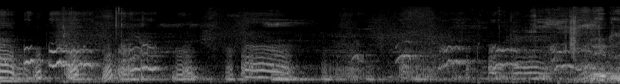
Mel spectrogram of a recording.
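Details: Ten-day-old Ca de Bou puppies whimpering: a run of short, high, wavering whines that bend up and down, several overlapping in quick succession, with a person's voice faintly in the background.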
